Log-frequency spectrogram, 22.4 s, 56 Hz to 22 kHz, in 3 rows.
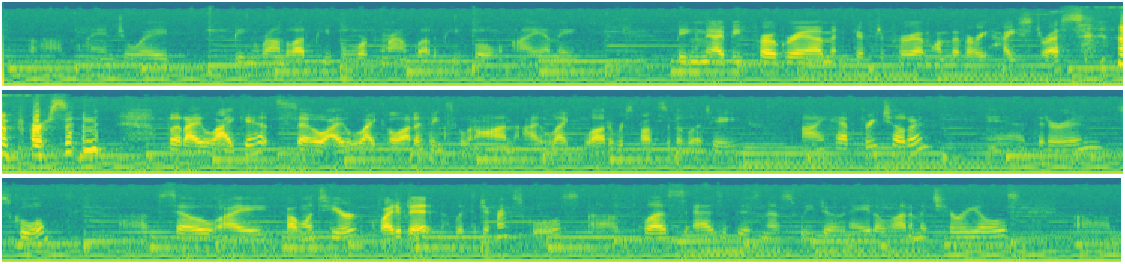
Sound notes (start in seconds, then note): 7.3 laughing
